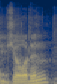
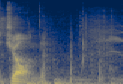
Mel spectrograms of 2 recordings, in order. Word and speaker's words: Jordan: but i always say jordan i always say jordan like i say it very fast and everyone hears it as john no but they always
